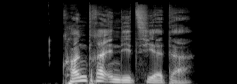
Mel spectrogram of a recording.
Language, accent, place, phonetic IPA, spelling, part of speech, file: German, Germany, Berlin, [ˈkɔntʁaʔɪndiˌt͡siːɐ̯tɐ], kontraindizierter, adjective, De-kontraindizierter.ogg
- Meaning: inflection of kontraindiziert: 1. strong/mixed nominative masculine singular 2. strong genitive/dative feminine singular 3. strong genitive plural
